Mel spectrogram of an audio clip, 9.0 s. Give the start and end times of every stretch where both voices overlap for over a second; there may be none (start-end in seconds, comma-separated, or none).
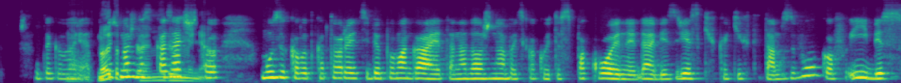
0.6-2.2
